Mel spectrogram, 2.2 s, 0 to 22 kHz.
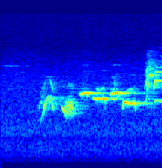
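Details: Common blackbird near Wittlich, 2018: a short whistled phrase of smooth flute-like notes, holding a steady mid pitch, then a sudden thin, high squeaky ending.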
